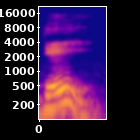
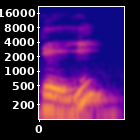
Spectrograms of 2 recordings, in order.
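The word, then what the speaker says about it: day: একটা কথা বলে রাখি কোন শব্দের শেষে যখন আমরা এ ওয়াই পাবো তখন আমরা রসইর মত করে একটু টেনে উচ্চারণ করবো যেমন আমরা আগে বলতাম ডে আমাদের এখন বলতে হবে ডেই আগে বলতাম সে এখন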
